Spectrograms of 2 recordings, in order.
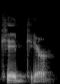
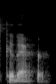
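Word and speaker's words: Cabécar: tribe is the quebecer it sounds like somebody from the province of Quebec if you're Canadian the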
